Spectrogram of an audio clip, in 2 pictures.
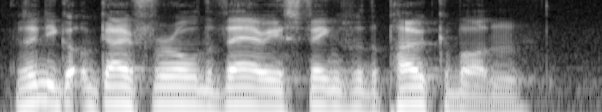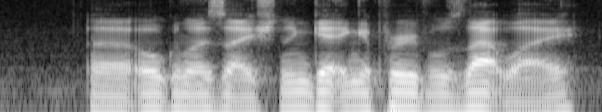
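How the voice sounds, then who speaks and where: A man hosting a radio show, talking in an earnest, emphatic monologue with deliberate pauses and repeated phrases. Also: deep voice, darkish tone. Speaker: radio show and podcast host. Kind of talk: spoken opinion monologue on a music radio show.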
